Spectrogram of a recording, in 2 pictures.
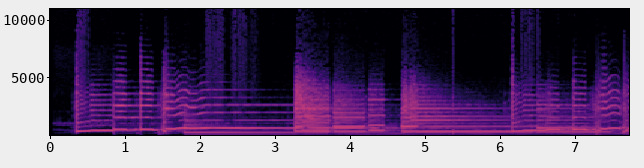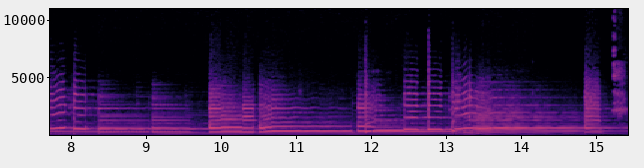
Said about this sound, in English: I like this version. It's got no drum beat, so you can actually, actually hear the guitar.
